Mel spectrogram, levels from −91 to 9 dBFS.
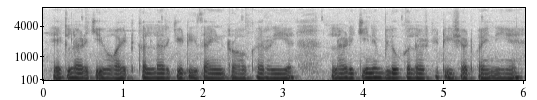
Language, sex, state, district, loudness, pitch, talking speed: Hindi, male, West Bengal, Purulia, -15 LUFS, 140 Hz, 180 wpm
